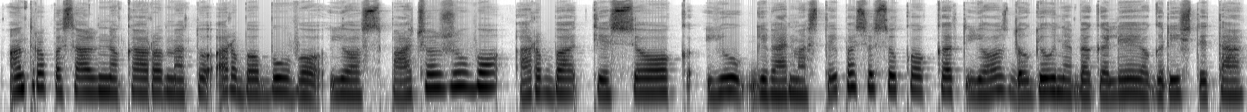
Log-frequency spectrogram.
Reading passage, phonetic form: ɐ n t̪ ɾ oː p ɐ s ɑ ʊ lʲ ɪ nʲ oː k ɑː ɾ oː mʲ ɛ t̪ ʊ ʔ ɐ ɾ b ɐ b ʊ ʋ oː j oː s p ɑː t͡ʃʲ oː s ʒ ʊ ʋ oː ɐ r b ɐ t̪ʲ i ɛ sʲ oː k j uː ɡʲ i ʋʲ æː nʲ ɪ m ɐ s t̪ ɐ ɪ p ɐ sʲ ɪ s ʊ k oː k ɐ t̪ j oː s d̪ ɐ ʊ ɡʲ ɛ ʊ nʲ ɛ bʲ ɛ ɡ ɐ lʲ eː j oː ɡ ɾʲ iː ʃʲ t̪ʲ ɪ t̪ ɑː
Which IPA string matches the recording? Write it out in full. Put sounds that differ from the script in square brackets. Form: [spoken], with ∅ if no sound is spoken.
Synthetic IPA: ɐ n t̪ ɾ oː p ɐ s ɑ ʊ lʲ ɪ nʲ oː k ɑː ɾ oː mʲ ɛ t̪ ʊ ʔ ɐ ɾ b ɐ b ʊ ʋ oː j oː s p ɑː t͡ʃʲ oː s ʒ ʊ ʋ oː ɐ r b ɐ t̪ʲ i ɛ sʲ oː k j uː ɡʲ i ʋʲ æː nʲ ɪ m ɐ s t̪ ɐ ɪ p ɐ sʲ ɪ s ʊ k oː k ɐ t̪ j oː s d̪ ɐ ʊ ɡʲ ɛ ʊ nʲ ɛ bʲ ɛ ɡ ɐ lʲ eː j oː ɡ ɾʲ iː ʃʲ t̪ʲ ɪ t̪ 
